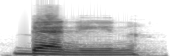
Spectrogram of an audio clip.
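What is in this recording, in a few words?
"benin", Hungarian; gcompris; geography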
